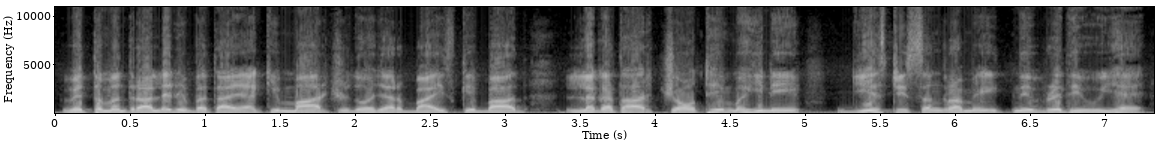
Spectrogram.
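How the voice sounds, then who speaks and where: A man reading a scripted radio news bulletin in a measured, formal way. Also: fairly high pitch, darkish tone, dry recording. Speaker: news reader. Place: radio studio.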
